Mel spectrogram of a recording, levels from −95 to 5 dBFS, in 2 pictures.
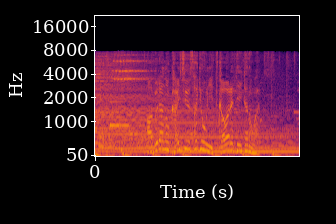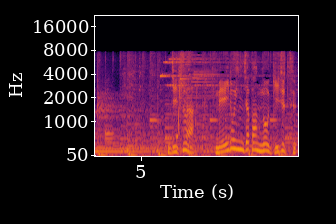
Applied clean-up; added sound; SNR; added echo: none; Guitar; 5 dB; none.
